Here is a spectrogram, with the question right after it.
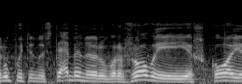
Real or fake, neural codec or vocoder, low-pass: fake; codec, 16 kHz, 16 kbps, FreqCodec, larger model; 7.2 kHz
